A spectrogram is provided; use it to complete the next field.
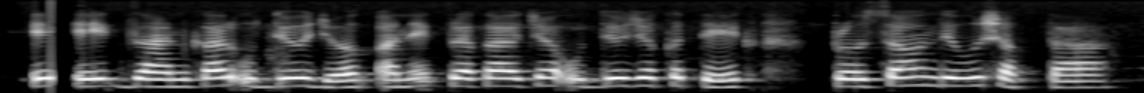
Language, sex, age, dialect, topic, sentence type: Marathi, female, 18-24, Southern Konkan, banking, statement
